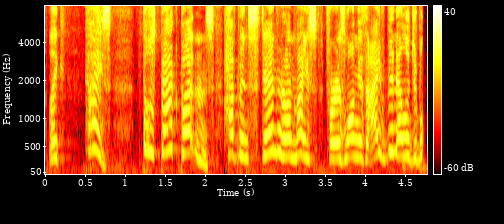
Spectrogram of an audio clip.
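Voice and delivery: high-pitched incredulous complaint; exasperated plea. Real, not acted. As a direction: plead with them, pitch way up. Exasperated plea about basic feature.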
